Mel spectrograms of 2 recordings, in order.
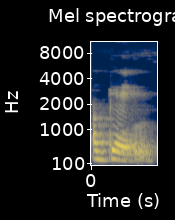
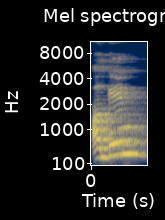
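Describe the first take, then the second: First: The stress is on the second syllable. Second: The stress is on the first syllable. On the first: The speaker calls it right. "আটা খুব ছোট, gain এর স্ট্রেসটা ফেলছি আমরা" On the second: The speaker calls it wrong. "again নয়"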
